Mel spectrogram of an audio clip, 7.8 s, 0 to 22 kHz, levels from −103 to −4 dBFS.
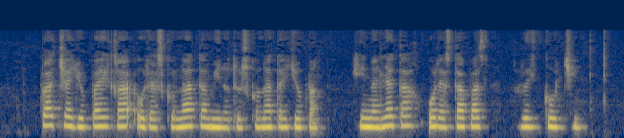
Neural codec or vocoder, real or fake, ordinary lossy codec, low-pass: vocoder, 22.05 kHz, 80 mel bands, WaveNeXt; fake; MP3, 64 kbps; 9.9 kHz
